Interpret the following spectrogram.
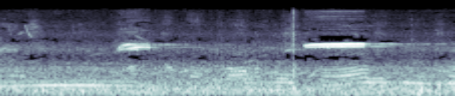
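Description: Referee's whistle at a beach handball match: a short blast about half a second in, then a longer, louder blast about a second later, over background crowd voices.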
